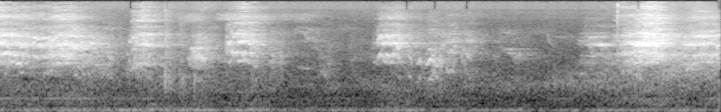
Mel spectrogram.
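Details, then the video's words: A natural soundscape of parakeets: rasping, high-pitched squawks in scattered bursts, softer calls between them, and a final loud screech near the end. "Quem gosta do som da natureza com periquitos fazendo barulho"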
